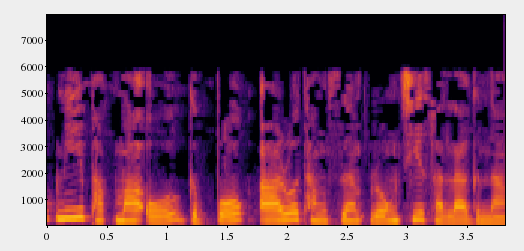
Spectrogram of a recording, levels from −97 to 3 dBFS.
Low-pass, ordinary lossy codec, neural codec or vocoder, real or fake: 7.2 kHz; MP3, 24 kbps; none; real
